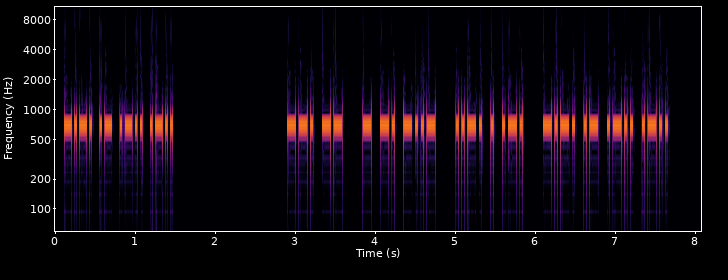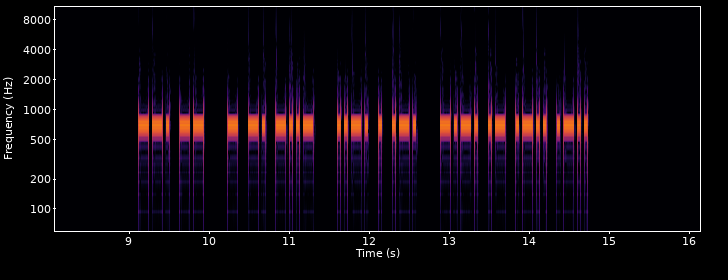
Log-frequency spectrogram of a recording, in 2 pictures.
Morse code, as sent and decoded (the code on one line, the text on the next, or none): -.-. .- .-.. .-.. / --. -- / - -. -..- / ..-. .-. / -.-. .- .-.. .-.. / --. -- / - -. -..- / ..-. .-. / -.-. .- .-.. .-..
CALL GM TNX FER CALL GM TNX FER CALL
